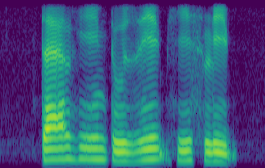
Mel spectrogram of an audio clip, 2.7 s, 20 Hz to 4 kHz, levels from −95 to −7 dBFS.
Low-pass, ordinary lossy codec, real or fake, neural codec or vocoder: 3.6 kHz; none; fake; vocoder, 44.1 kHz, 80 mel bands, Vocos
